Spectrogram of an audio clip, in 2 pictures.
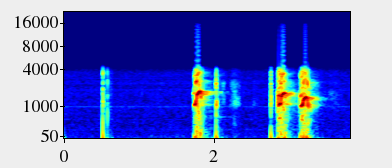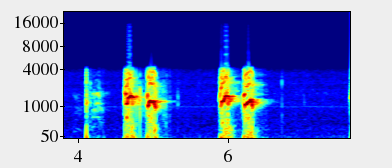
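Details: Shih Tzu named Megan barking while at play in a pool, short yappy barks mostly in doubled bursts, about five pairs over seven seconds, with faint clicks between.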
